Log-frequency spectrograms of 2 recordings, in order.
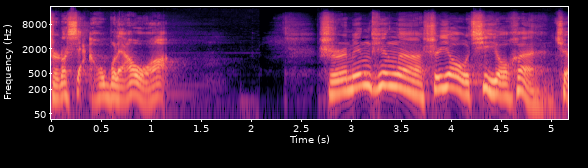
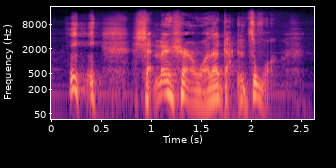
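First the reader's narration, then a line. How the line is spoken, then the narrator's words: Mocking ghost. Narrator (Chinese): 这鬼讥笑他说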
